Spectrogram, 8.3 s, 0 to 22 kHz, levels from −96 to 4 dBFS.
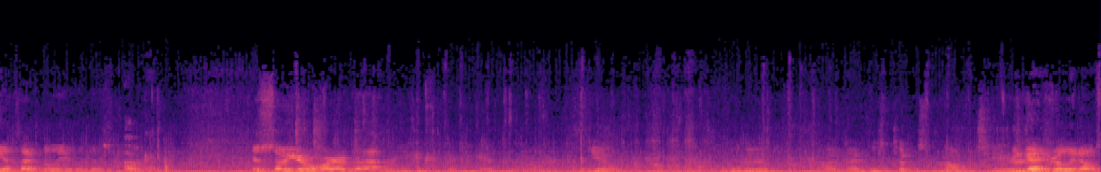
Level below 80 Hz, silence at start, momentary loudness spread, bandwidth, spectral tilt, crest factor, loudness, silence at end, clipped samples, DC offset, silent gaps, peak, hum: -42 dBFS; 0 s; 10 LU; 14.5 kHz; -6.5 dB/octave; 20 dB; -32 LUFS; 0 s; under 0.1%; under 0.1%; none; -10 dBFS; none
